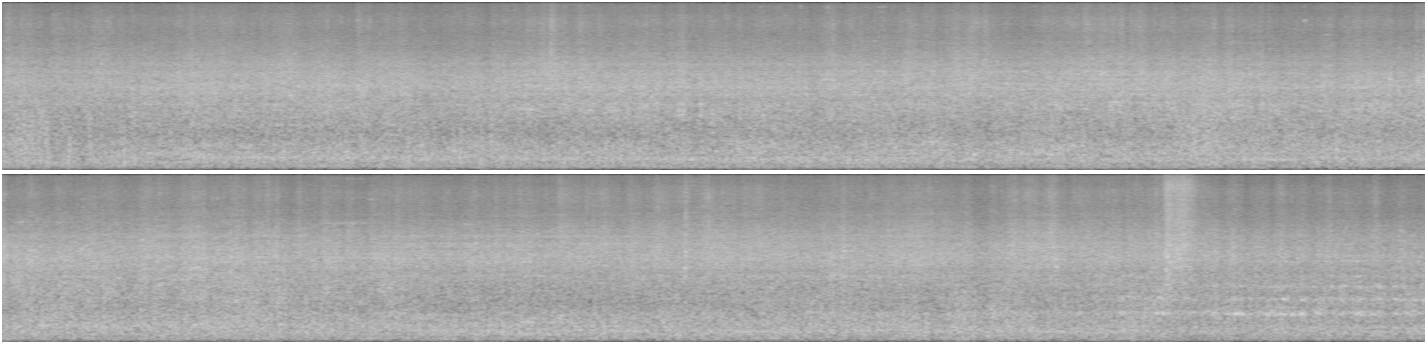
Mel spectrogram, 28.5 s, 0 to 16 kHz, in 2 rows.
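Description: Freight train tank cars rolling past with a steady rumble of steel wheels on rail and clickety-clack over the rail joints. Near the end a steady hum joins in as the trailing CN ET44AC diesel locomotive comes level, and there is one sharp click a couple of seconds before the end.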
